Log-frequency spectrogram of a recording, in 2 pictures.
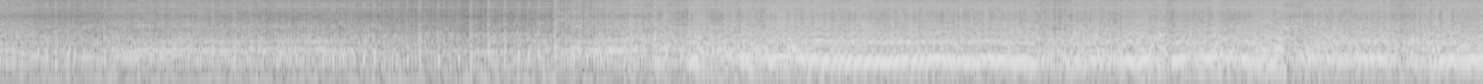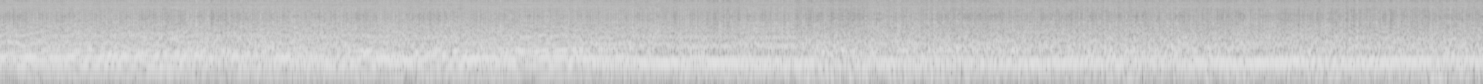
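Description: Small engine of an off-road vehicle running under varying throttle as it is ridden over a rutted, muddy track, its pitch rising and falling. It gets louder about six seconds in and stays loud.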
